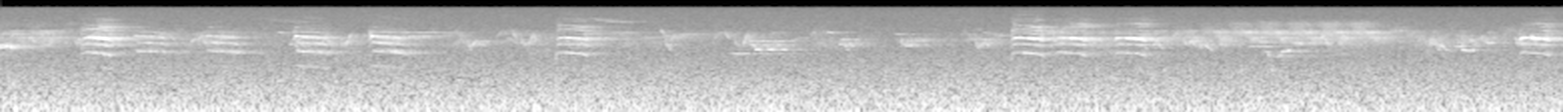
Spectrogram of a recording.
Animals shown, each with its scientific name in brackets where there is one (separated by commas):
Eastern Wood-Pewee (Contopus virens), Wood Thrush (Hylocichla mustelina), Ovenbird (Seiurus aurocapilla), Red-eyed Vireo (Vireo olivaceus), Black-throated Blue Warbler (Setophaga caerulescens), Blue Jay (Cyanocitta cristata)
